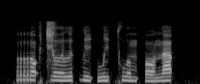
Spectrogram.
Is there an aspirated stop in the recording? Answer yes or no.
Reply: no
